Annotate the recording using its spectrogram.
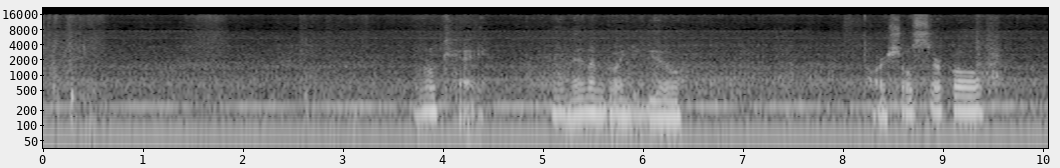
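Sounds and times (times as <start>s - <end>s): steady low hum: 0.0s - 10.0s
woman's voice: 3.7s - 6.5s, 8.2s - 9.6s.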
